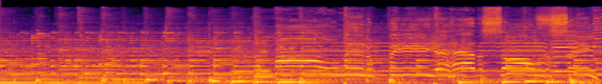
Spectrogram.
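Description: Live country/bluegrass band playing an instrumental passage: a fiddle carries a sliding melody over strummed acoustic guitars, banjo and a steady upright-bass line.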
